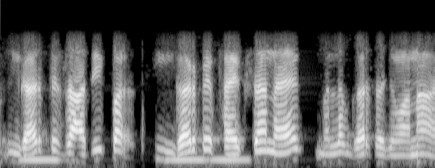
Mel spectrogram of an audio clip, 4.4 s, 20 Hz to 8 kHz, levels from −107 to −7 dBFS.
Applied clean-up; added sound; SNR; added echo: classical method spectral subtraction.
